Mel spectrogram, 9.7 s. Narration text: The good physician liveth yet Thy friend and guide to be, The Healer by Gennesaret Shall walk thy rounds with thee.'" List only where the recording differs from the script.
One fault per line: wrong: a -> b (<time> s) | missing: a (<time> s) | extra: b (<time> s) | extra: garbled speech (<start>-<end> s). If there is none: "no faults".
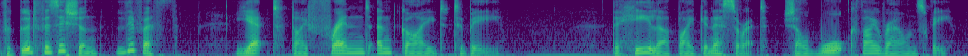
missing: with (9.3 s)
